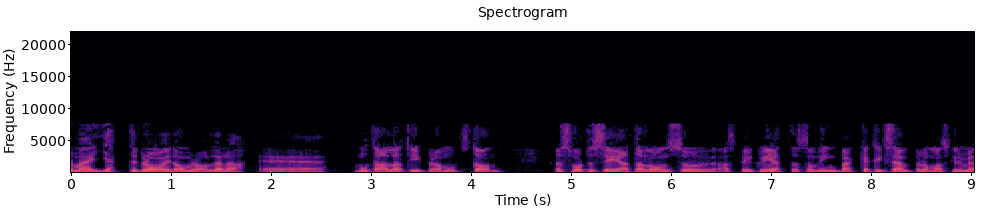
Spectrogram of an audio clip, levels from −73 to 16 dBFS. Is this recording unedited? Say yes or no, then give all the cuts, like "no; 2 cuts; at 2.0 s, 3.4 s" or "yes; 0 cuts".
yes; 0 cuts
